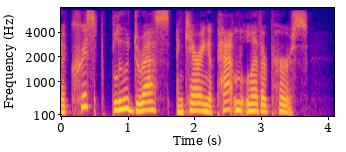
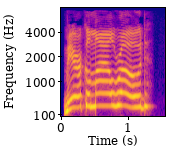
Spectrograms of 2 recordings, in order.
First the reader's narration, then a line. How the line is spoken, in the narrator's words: the bus driver called out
